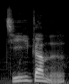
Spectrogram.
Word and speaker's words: GGUM: ますよねで今回の G ガムていう合ってる発音は G ガムソロ曲 txt 40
